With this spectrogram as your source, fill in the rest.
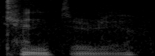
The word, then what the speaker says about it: Centurio: I have to remember the pronunciation in Latin is actually not center, it's Centurio.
